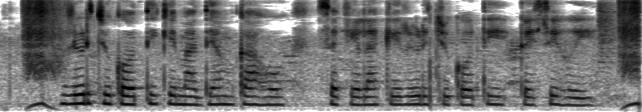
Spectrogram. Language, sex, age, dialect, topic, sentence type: Bhojpuri, female, 18-24, Western, banking, question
